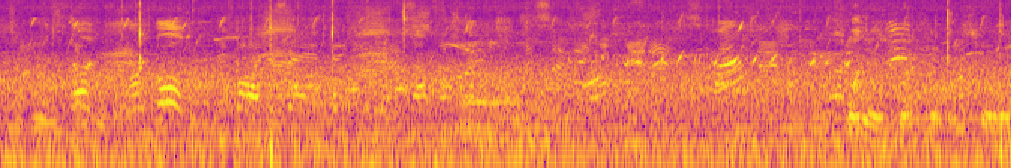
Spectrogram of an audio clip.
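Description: Young girls call out to each other across an open field outdoors.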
